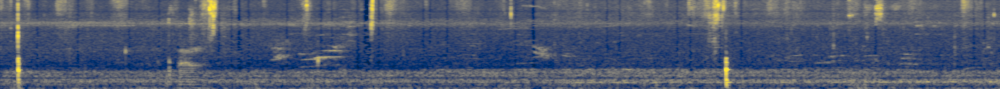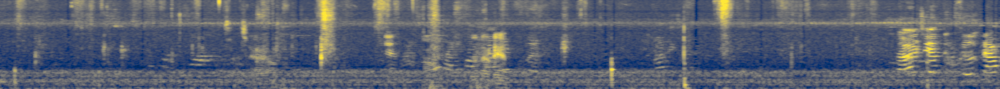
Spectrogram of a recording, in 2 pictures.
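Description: Faint, distant voices over a steady low background hum, with a sharp click just after the start and a louder one about seven seconds in.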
